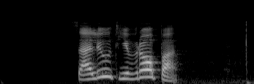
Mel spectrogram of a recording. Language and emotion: Russian, positive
